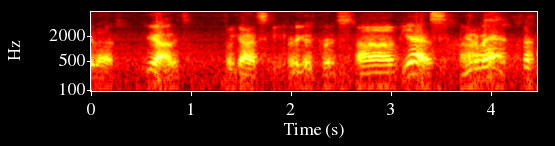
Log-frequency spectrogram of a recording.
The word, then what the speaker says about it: Vygotsky: Yeah, Vygotsky. Very good, Chris. Yes. You're the man. Well, I can't pronounce it.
